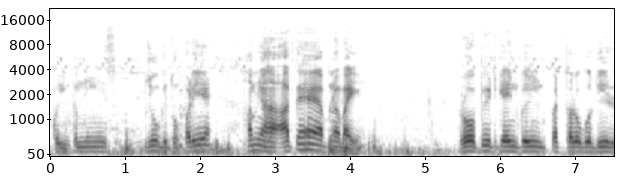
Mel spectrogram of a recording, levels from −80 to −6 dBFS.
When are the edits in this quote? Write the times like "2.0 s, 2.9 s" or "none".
1.3 s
